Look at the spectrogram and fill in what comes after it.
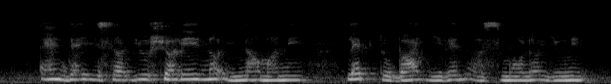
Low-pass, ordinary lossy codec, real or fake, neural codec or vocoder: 7.2 kHz; none; fake; codec, 24 kHz, 6 kbps, HILCodec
